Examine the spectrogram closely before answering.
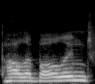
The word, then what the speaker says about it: Bohland: We have Paula Bohland. Am I pronouncing your name right?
